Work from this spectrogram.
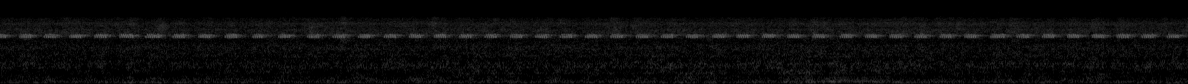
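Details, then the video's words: Male crickets courting females on a calm summer night: a continuous series of high, ringing chirps, very regular at about four a second, layered over a soft wash of distant insect hiss. "조용한여름밤 귀뚜라미소리"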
